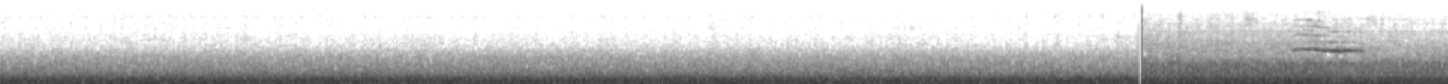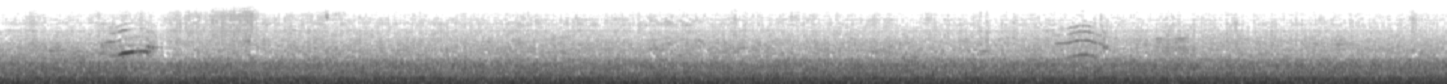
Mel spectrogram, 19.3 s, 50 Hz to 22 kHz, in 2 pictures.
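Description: Steady low rumble of engine and airflow noise inside the cabin of a Ryanair Boeing 737-800 in flight, from its CFM56-7B turbofans. About a third of the way in, the noise changes abruptly and gains more hiss. A few brief high chirps sound over it afterwards.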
